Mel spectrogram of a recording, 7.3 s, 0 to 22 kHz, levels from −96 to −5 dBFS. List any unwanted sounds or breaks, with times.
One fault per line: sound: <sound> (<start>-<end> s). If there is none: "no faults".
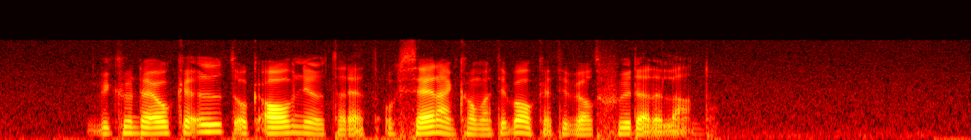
no faults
